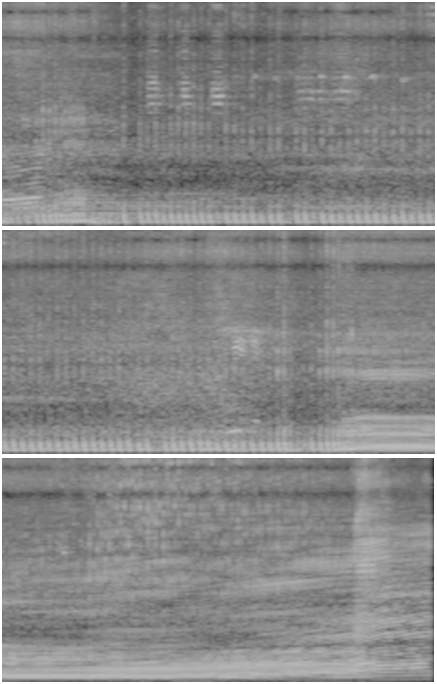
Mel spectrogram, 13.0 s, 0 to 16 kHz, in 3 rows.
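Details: Honda Supra GTR 150 bored up to 63 mm (about 180cc) with enlarged valves, after the rebuild: a strong, even single-cylinder beat pulling cleanly through the revs with no tick or clatter. The power complaint and noise are resolved.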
